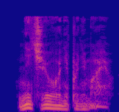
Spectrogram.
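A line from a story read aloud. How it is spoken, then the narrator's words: Desperate mutter. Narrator (Russian): пробормотал Андрей почти с отчаянием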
